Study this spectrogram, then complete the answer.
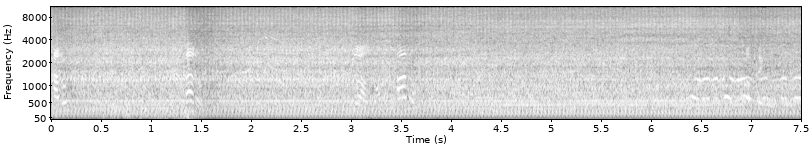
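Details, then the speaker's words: Old Mountfield Empress roller mower just revived, first run, still a bit smoky but clearing, needs a 15–20 minute hot run to prove the engine: steady even buzz at constant speed, no misses or knocks. "still a bit smoky we see how it gets um it is clearing but it wants a good 15 20 minute run get nice and hot and that'll prove if the uh engines depending on"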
